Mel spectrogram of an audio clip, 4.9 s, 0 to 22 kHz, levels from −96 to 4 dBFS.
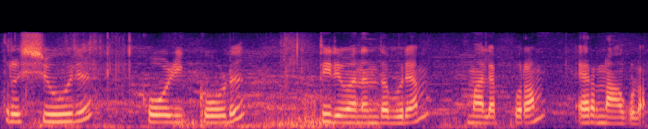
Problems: constant background noise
